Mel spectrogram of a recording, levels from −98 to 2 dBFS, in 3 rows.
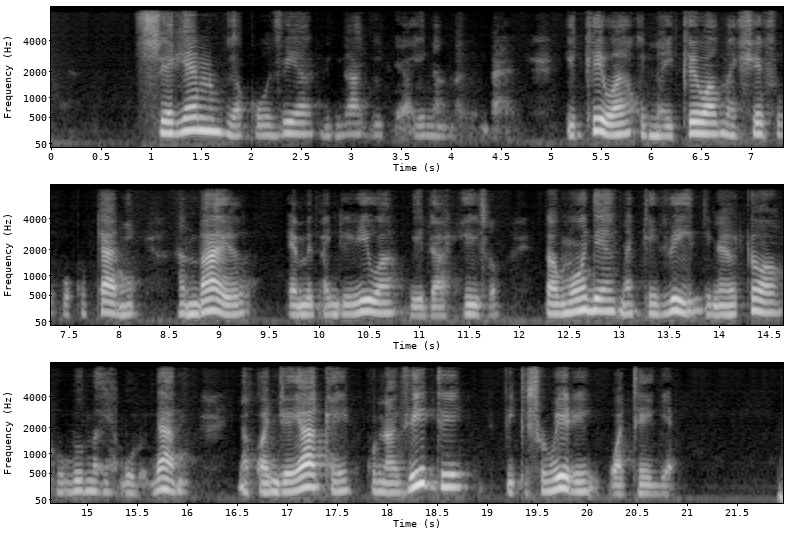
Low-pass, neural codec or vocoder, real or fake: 7.2 kHz; codec, 16 kHz, 1 kbps, FunCodec, trained on LibriTTS, 50 frames a second; fake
